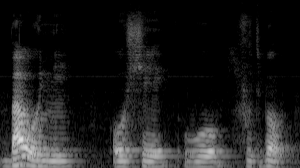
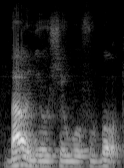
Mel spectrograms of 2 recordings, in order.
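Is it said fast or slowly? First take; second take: slowly; fast. First: It is said at a slow pace. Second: It is said at a fast pace.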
